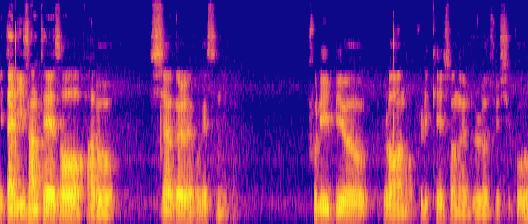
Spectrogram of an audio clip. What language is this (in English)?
Korean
